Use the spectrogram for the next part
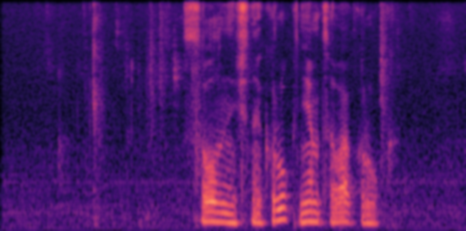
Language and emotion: Russian, neutral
